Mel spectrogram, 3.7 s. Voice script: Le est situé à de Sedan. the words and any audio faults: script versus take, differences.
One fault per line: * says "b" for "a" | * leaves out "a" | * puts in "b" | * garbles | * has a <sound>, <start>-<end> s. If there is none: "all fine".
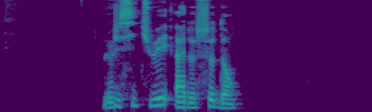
all fine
